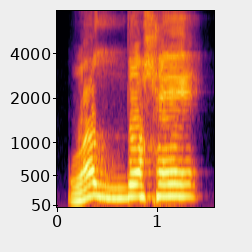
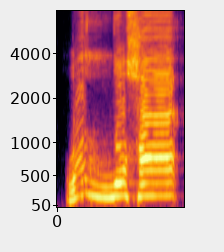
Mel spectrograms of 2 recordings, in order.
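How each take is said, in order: First: The final vowel is pronounced as 'e'. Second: The final vowel is pronounced as open 'a'. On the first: "diturunkan Al-Quran bisa dibaca pakai E" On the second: This is how the speaker's own community reads it.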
